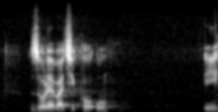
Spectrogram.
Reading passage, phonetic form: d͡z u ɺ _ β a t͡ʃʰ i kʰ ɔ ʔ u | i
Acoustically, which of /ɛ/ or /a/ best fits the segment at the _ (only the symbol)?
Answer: ɛ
